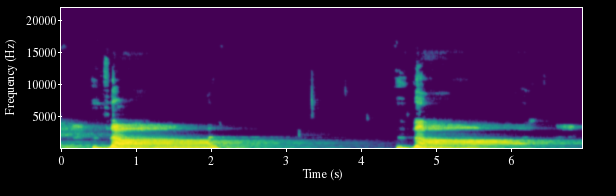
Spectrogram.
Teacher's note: When we pronounce zal, you make sure whistle sound does not come, because this is a soft letter and we read it softly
